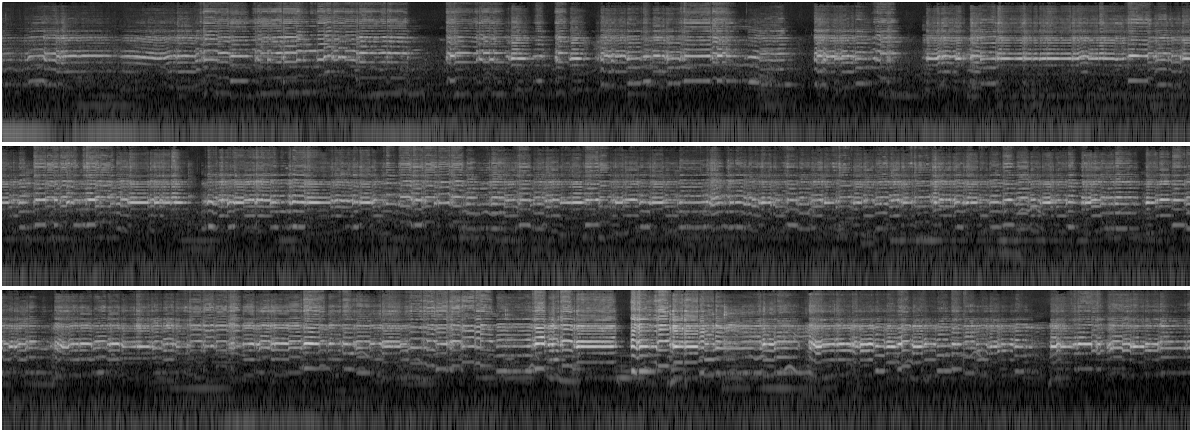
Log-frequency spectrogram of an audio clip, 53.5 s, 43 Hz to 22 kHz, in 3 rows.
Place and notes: Yangpu Park, Shanghai - Pull the erhu
An old man, Pull the erhu, Binaural recording, Zoom H6+ Soundman OKM II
